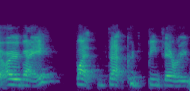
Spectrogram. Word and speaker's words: Ove: The letter O is pronounced oo, as in ooh la la, and the E at the end is a soft E. So it's ooh. It is Uwe. Uwe.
